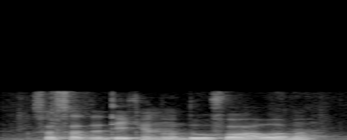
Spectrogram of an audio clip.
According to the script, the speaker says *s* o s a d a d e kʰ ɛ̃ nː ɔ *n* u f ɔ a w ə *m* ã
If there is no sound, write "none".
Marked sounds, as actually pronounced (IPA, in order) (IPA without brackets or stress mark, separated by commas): s, d, m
